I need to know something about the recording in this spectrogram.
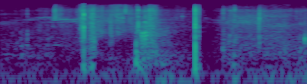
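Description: Footsteps on a rubble-strewn floor: three or four uneven steps, the sharpest about one and a half seconds in.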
